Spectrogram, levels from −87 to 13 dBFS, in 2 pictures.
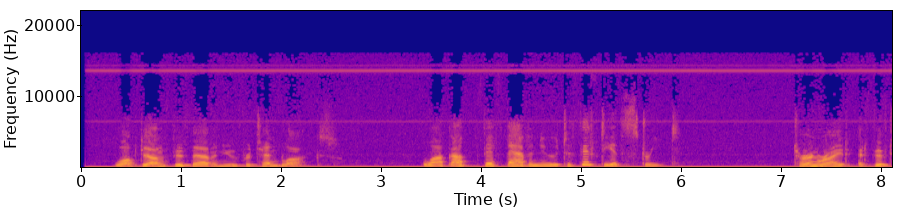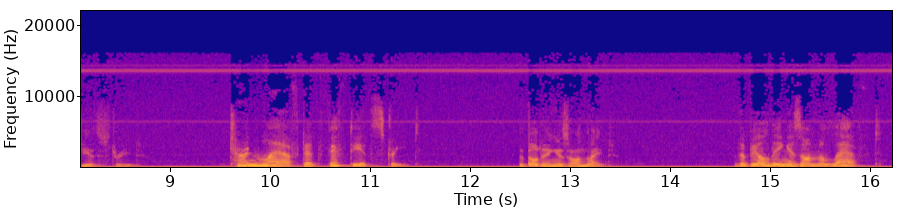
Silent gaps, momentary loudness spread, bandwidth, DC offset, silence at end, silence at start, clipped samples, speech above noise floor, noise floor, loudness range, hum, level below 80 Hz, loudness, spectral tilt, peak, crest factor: none; 17 LU; 16.5 kHz; 8%; 0.1 s; 0 s; under 0.1%; 26 dB; -39 dBFS; 4 LU; none; -46 dBFS; -14 LUFS; -6.5 dB/octave; 0 dBFS; 16 dB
